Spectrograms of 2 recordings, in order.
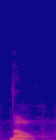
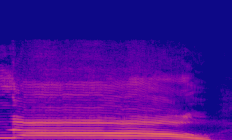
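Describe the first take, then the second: First: It is said flatly without emphasis. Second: It is said loudly with strong emphasis.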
